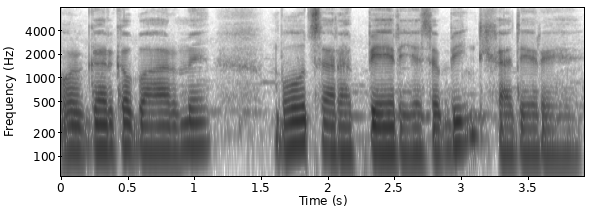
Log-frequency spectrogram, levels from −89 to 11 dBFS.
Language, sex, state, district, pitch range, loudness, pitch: Hindi, male, Arunachal Pradesh, Papum Pare, 115-135 Hz, -16 LUFS, 120 Hz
